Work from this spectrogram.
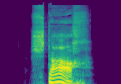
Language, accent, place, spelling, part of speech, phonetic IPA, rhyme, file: German, Germany, Berlin, stach, verb, [ʃtaːx], -aːx, De-stach.ogg
- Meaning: first/third-person singular preterite of stechen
